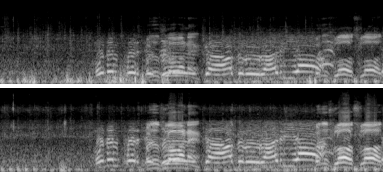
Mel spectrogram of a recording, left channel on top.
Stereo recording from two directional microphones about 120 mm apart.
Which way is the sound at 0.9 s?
40° right (ahead or behind).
